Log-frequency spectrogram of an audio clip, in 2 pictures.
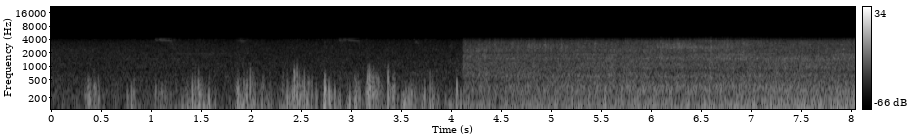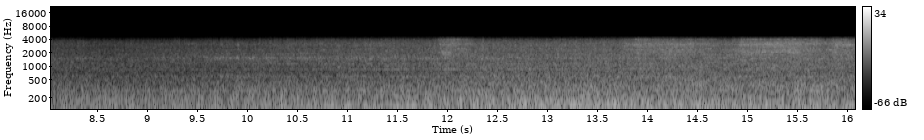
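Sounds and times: diesel locomotive engine drone: 0.0s - 16.0s.

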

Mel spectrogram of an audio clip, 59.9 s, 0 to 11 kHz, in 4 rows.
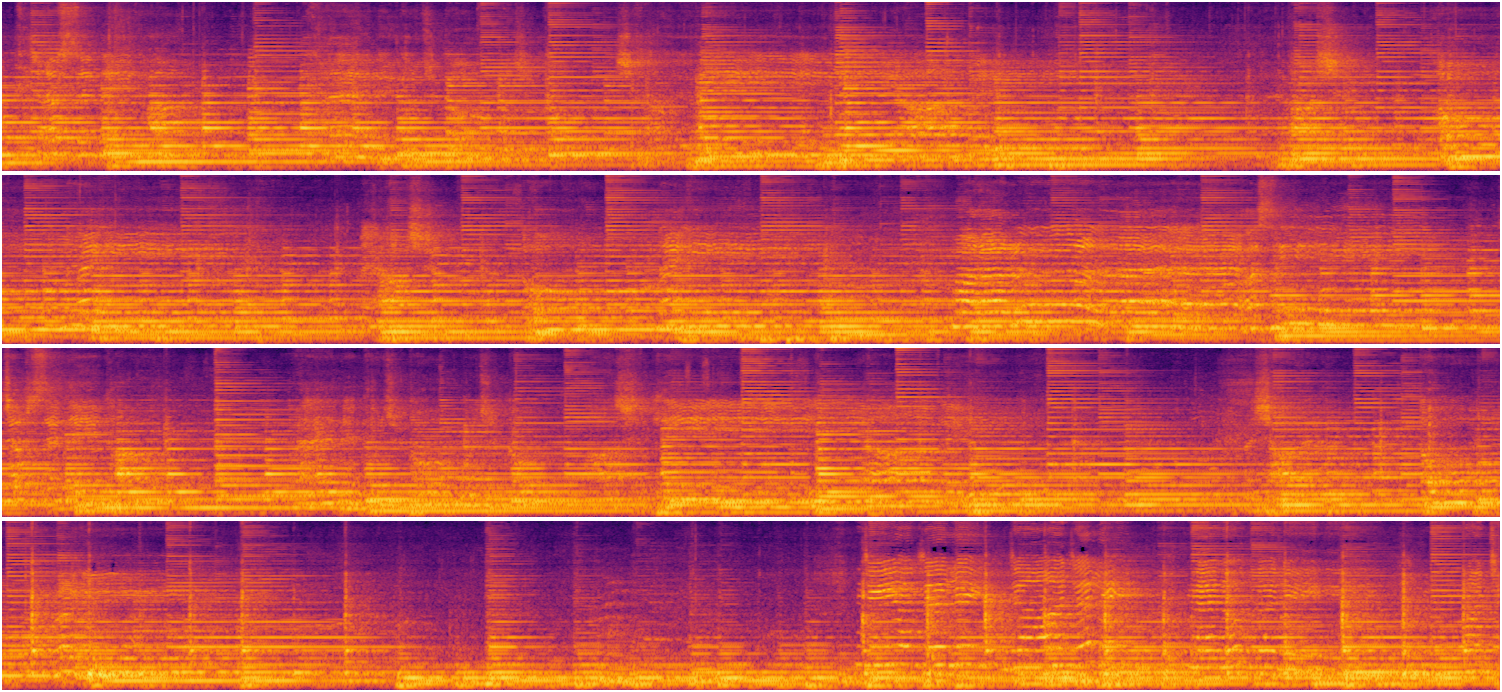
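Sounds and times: person singing: 0.0s - 49.0s, 53.0s - 59.9s
acoustic guitar: 0.0s - 59.9s
bass guitar: 0.0s - 59.9s
keyboard: 0.0s - 59.9s.

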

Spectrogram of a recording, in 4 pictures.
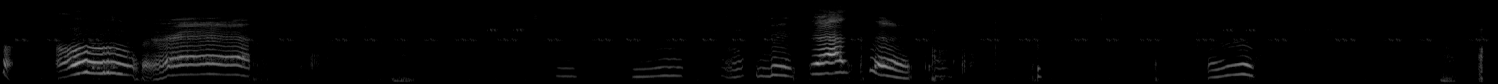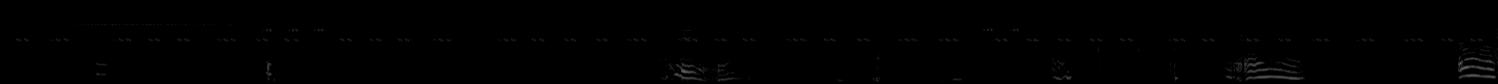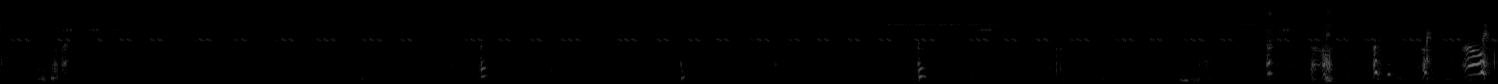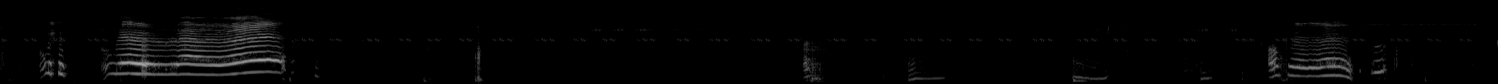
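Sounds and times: baby cooing: 0.0s - 2.5s, 5.6s - 9.6s, 12.1s - 12.6s, 26.7s - 28.0s, 29.6s - 30.6s, 42.6s - 47.9s, 53.0s - 53.2s, 56.8s - 58.9s
crickets chirping: 0.0s - 59.9s.

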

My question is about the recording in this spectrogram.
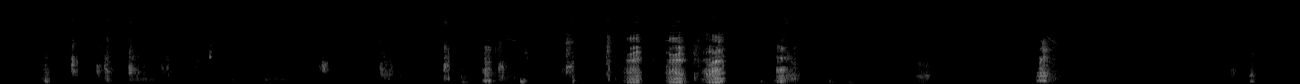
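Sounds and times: pigs grunting: 2.7s - 8.1s, 10.3s - 10.7s.

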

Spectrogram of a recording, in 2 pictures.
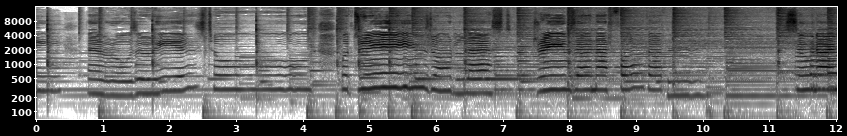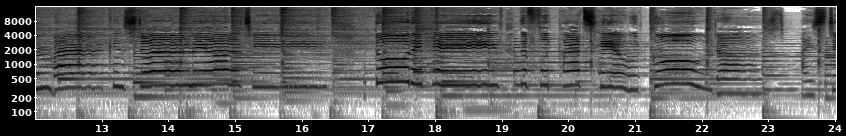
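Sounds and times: woman singing with vibrato: 0.0s - 10.1s, 11.2s - 24.0s
drum kit played with sticks: 0.0s - 24.0s
upright piano: 3.0s - 24.0s
low beat: 4.1s - 20.6s.

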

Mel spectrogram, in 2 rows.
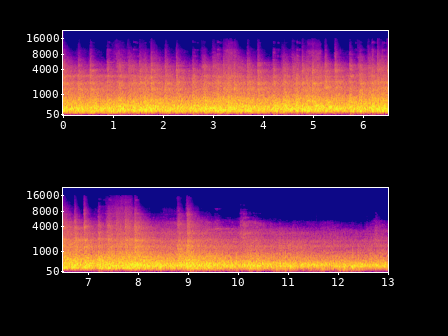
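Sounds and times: wheels clacking over rail joints: 0.0s - 9.3s
subway train rumbling: 0.0s - 13.0s.

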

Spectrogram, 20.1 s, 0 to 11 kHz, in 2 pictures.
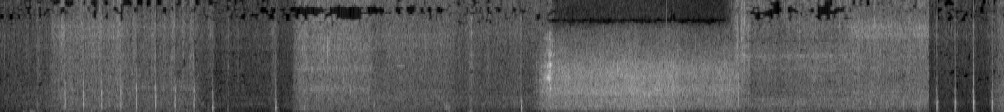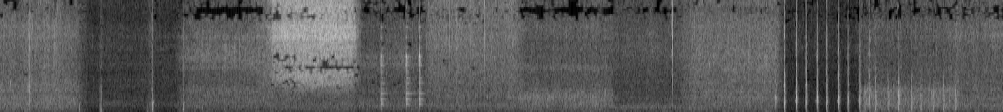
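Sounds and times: stream rushing: 0.0s - 20.0s
brief hiss: 12.6s - 13.7s.

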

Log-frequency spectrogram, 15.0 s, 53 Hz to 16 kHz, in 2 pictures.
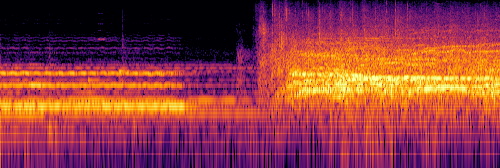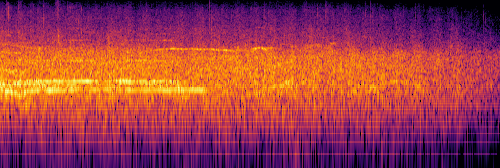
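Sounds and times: audience applauding: 3.8s - 15.0s
people cheering: 3.9s - 15.0s.

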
